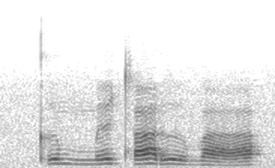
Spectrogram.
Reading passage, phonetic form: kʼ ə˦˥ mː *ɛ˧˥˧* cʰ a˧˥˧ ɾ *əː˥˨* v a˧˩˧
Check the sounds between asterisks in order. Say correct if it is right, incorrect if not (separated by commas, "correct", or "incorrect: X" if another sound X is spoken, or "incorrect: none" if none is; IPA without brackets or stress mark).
correct, correct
